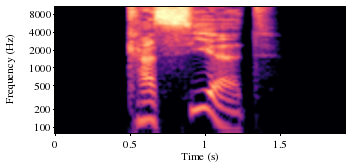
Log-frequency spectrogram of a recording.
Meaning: 1. past participle of kassieren 2. inflection of kassieren: third-person singular present 3. inflection of kassieren: second-person plural present 4. inflection of kassieren: plural imperative
- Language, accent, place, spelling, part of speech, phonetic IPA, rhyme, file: German, Germany, Berlin, kassiert, verb, [kaˈsiːɐ̯t], -iːɐ̯t, De-kassiert.ogg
